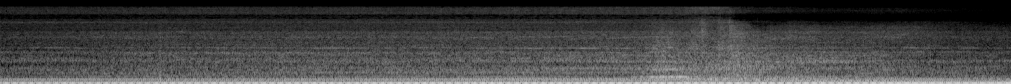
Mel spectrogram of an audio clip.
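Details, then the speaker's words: Subaru 2.5RS rebuilt engine, first start after reinstall, warming up before shutdown: steady, even idle with smooth regular pulse, no ticks or knocks; owner says it sounds really good, normal idle. "this thing sounds really good yeah it does holy crap right on sounds really good nice that is awesome"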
